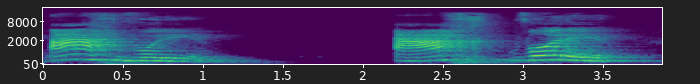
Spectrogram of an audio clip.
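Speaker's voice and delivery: "Árvore" slowly, first syllable long with a throaty R; strong R demo. Shown as a demonstration. Teacher gives an example, "Árvore" with strong R. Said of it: "o R é forte mesmo estando sozinho".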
